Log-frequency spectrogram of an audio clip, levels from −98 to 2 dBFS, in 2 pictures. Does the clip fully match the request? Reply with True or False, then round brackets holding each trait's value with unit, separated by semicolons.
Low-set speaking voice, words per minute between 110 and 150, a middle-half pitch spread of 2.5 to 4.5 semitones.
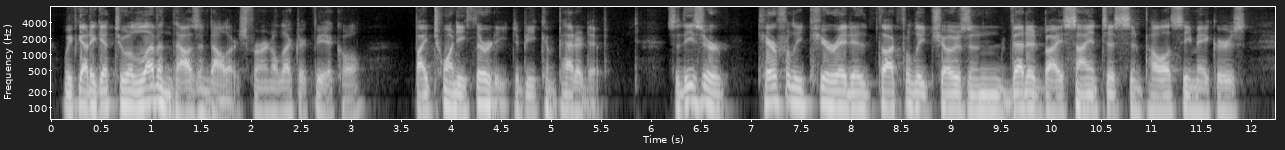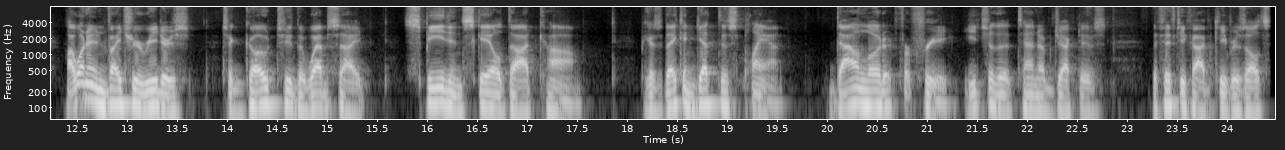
True (95 Hz; 140 wpm; 3.6 semitones)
